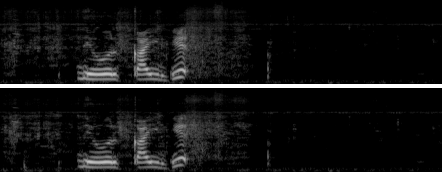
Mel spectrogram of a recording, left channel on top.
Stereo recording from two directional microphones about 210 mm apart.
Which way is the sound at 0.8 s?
40° left (ahead or behind).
